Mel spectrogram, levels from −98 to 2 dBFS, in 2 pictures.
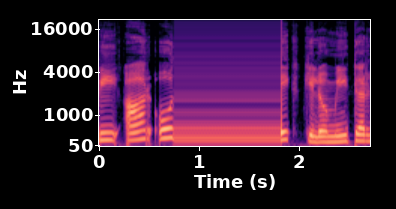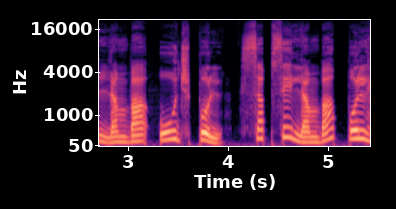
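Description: From 0.75 to 1.82 s the speech gives way to a system hang loop: the system stalled while the audio hardware kept replaying one 10 ms buffer, roughly a hundred times, producing a steady 100 Hz buzz and losing about a second of speech.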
